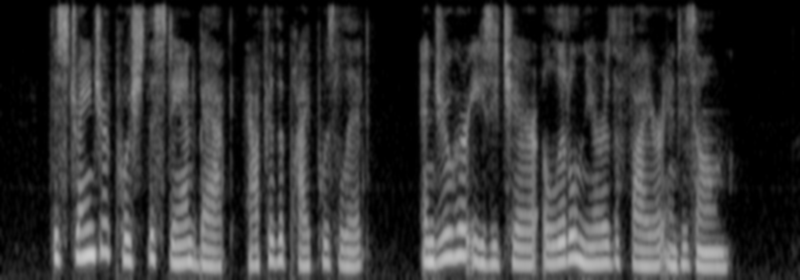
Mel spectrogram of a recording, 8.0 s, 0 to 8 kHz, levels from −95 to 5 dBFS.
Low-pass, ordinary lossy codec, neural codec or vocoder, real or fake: 7.2 kHz; Opus, 64 kbps; none; real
